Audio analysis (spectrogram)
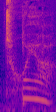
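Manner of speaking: breathless whispered gasp of a name; shocked gasped whisper. A narrator's reading. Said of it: "Ray gasped".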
